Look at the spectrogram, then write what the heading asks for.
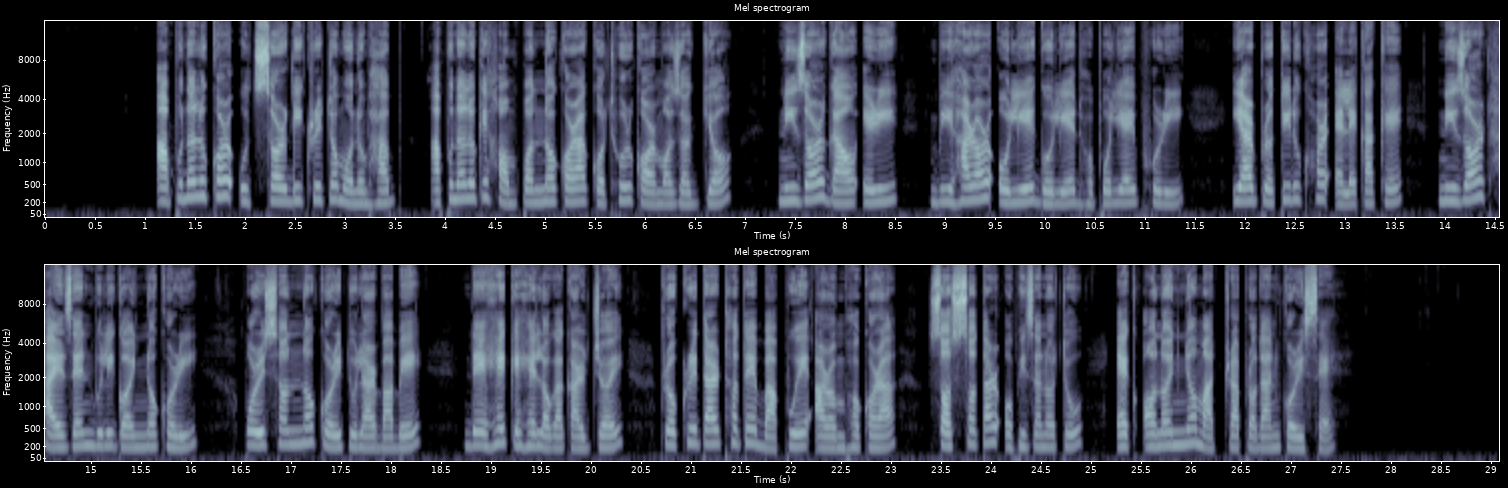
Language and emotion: Assamese, neutral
